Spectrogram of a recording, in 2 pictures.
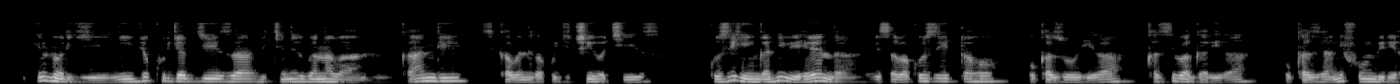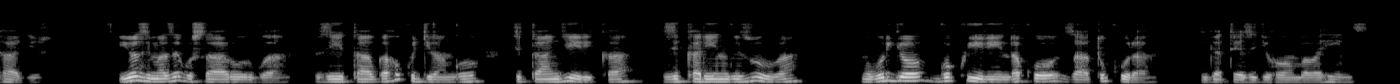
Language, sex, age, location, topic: Kinyarwanda, male, 25-35, Huye, agriculture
